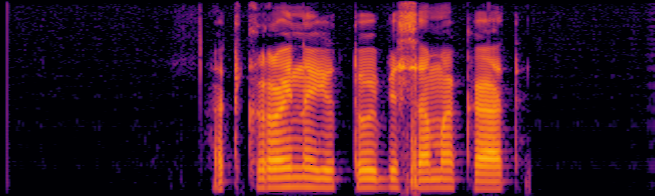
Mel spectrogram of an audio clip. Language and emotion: Russian, neutral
